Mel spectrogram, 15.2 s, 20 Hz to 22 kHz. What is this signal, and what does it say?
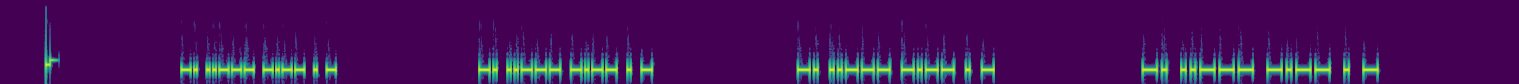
Morse code, heard as a keyed tone, about 31 wpm, 700 Hz. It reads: N2YET N2YET N2YET N2YET
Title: Speed Racing - USA Call Signs 25wpm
